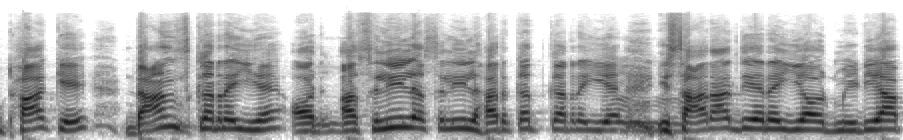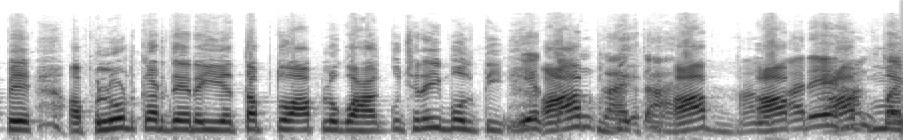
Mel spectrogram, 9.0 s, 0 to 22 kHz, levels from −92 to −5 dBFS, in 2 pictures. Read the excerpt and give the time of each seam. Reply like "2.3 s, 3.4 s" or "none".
none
